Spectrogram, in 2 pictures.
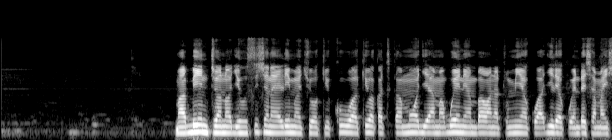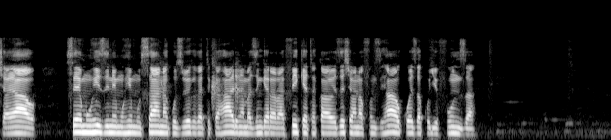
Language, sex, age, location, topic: Swahili, male, 18-24, Dar es Salaam, education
